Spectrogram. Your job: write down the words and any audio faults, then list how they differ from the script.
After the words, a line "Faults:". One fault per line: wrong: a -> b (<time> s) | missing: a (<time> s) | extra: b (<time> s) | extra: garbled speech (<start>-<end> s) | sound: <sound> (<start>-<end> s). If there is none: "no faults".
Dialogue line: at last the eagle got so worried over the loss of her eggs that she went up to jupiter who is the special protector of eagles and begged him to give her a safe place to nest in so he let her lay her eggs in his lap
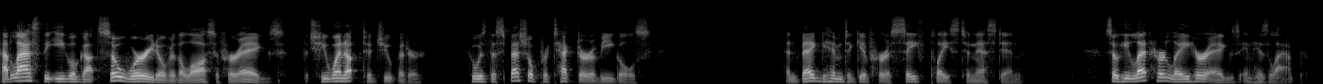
at last the eagle got so worried over the loss of her eggs that she went up to jupiter who was the special protector of eagles and begged him to give her a safe place to nest in so he let her lay her eggs in his lap
Faults:
wrong: is -> was (4.8 s)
